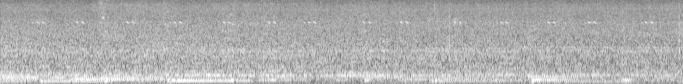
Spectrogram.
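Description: Honeybees in a Flow Hive, a dense, continuous buzzing drone from many insects close up, steady and fairly loud throughout with no talking.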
